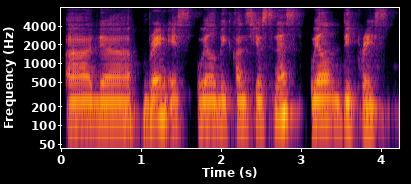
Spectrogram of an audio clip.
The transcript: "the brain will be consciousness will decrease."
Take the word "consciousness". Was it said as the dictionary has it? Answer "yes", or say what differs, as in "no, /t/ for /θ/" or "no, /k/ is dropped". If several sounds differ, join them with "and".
no, /s/ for /ʃ/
